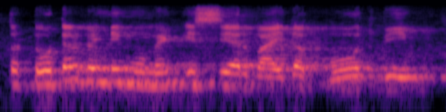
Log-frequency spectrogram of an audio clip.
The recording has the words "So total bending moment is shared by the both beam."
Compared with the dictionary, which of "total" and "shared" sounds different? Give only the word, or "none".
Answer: shared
